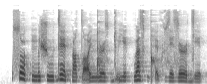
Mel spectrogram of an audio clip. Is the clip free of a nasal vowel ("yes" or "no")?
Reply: yes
